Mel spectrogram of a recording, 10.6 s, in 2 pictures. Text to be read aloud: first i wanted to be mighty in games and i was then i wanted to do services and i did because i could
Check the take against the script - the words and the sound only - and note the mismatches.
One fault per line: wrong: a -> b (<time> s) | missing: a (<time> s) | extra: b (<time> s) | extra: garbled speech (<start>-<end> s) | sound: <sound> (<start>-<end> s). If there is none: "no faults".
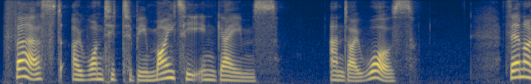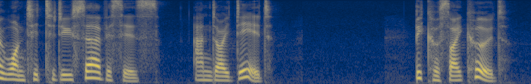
no faults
